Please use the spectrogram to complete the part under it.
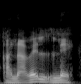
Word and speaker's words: Annabel Lee: digáis Annabel Lee, no, hay que evitar la pronunciación british y se pronuncia tal como se lee, esta Annabel Lee.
